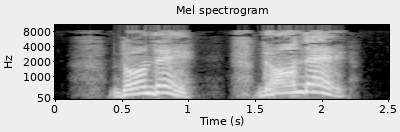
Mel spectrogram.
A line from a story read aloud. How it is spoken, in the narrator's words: he screamed at his daughter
